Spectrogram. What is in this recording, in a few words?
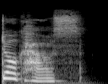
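"doghouse", British English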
